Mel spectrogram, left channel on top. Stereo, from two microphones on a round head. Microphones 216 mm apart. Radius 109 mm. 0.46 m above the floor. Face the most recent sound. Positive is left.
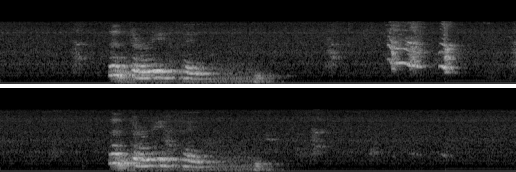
turn(degrees=-10)  # may be behind; listen again after turning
